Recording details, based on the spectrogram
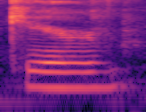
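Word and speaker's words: Kerr: website carewellness to catch care is k e r r but you say care like you care get because my name is Scottish and that's how you say it care not C okay thank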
